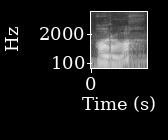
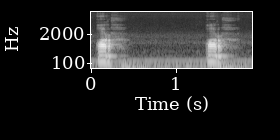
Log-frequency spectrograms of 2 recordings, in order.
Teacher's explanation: it's pronounced slowly as oroch, which means to enter, but in fast speech, in normal speed speech, actually, this is pronounced as orch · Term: reduced vowel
